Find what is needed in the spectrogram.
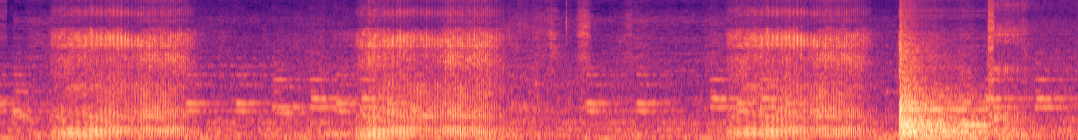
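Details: Person snoring: three long, rattling snores about every three seconds over a steady music bed.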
